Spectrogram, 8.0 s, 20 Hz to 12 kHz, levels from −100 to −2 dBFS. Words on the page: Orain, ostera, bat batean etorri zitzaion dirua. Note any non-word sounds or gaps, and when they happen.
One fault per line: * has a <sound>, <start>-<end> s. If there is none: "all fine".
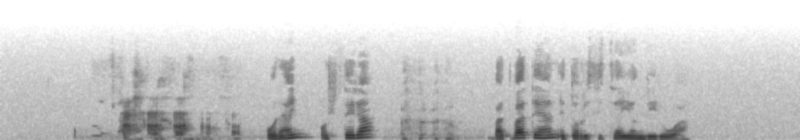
* has a laugh, 0.9-2.5 s
* has a throat clearing, 4.0-4.7 s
